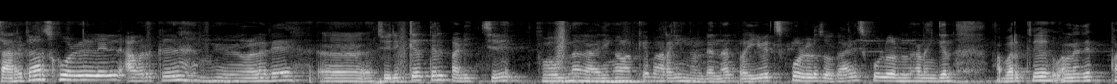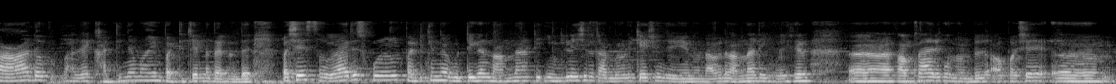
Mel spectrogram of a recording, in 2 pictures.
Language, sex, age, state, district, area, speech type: Malayalam, male, 18-30, Kerala, Kollam, rural, spontaneous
